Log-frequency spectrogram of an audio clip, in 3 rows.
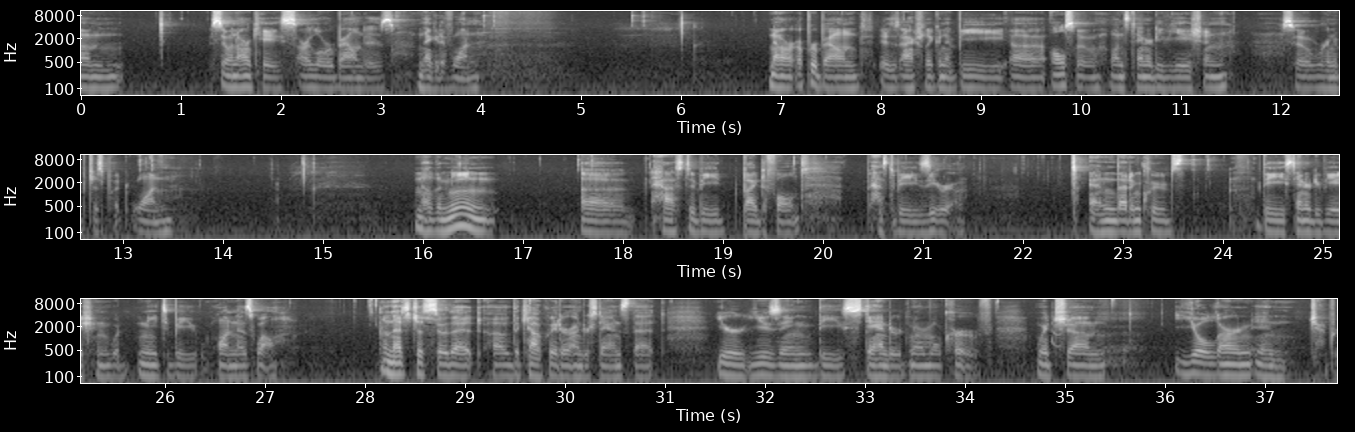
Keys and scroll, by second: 4.1 1, 5.6 Return, 13.3 1, 17.7 Return, 23.8 Return.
